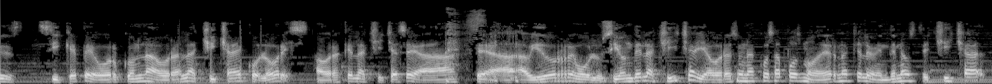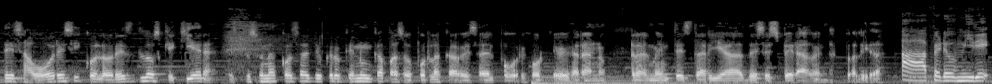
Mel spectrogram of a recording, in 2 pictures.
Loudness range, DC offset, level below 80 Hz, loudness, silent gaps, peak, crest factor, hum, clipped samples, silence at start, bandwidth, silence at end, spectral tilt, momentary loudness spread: 2 LU; under 0.1%; -38 dBFS; -14 LUFS; none; -2 dBFS; 12 dB; none; under 0.1%; 0 s; 13.5 kHz; 0 s; -6 dB/octave; 5 LU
